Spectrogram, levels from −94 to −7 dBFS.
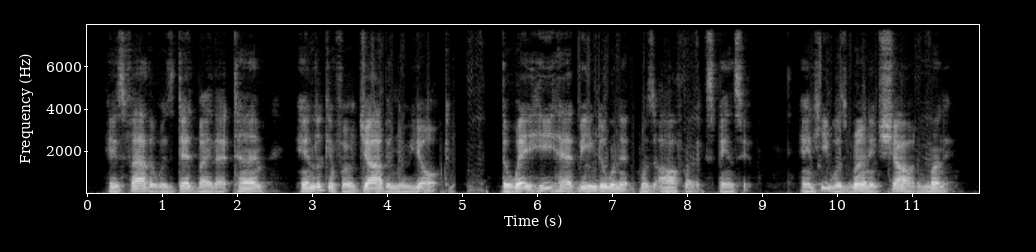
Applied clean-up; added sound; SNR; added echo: neural separator model SepFormer DNS4.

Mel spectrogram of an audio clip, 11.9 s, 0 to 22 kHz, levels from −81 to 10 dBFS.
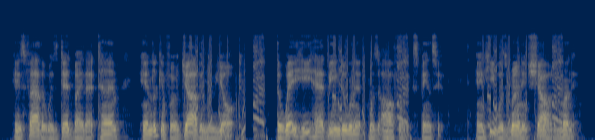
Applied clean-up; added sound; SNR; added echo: none; Scratching (performance technique); 13 dB; reverberation time 0.2 s.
